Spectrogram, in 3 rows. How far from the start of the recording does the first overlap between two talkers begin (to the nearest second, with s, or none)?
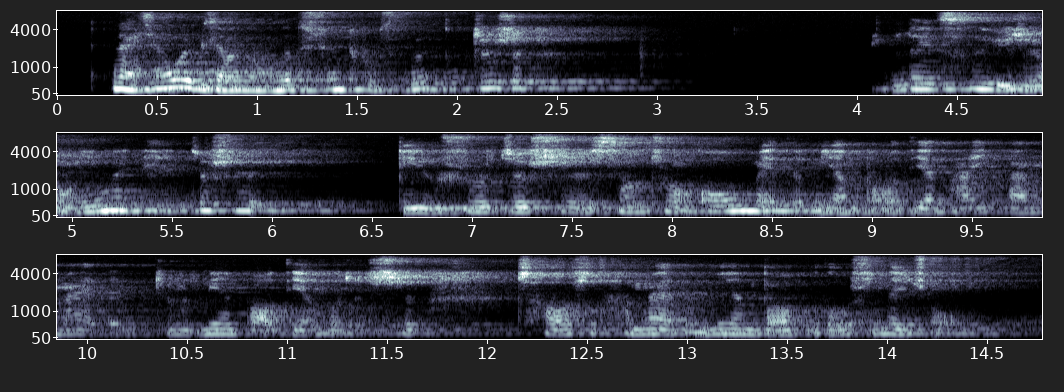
none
